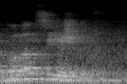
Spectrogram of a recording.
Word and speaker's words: pronunciation: Pronounce एक word है और एक है pronunciation. ये noun है तो नन बोलते हैं, CUP, कप, कॉप बोले कभी कॉप, कब बोलते हैं ना? NUN, none, NUN, none, pronunciation. Repeat after me, pronunciation.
